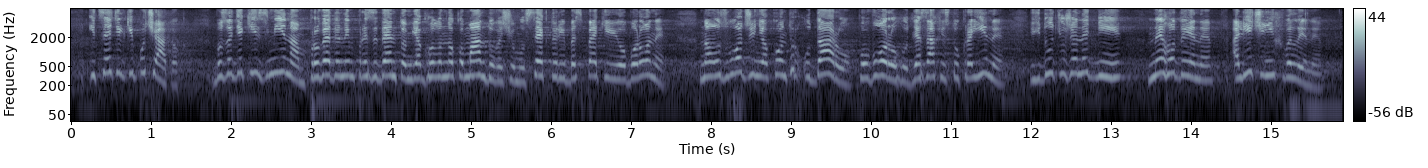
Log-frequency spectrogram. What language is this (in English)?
Ukrainian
